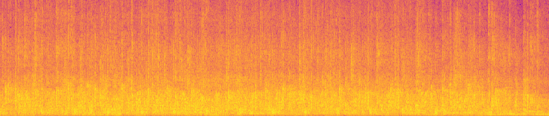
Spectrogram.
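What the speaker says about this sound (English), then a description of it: "I'd like to give him a round of applause." A room full of people at a legislative forum clapping steadily and loudly for several seconds, a dense, even wash of applause.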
